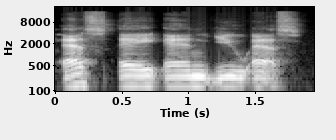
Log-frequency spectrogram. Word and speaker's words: sanus: well, it's spelled S-A-N-U-S.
